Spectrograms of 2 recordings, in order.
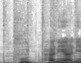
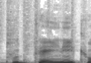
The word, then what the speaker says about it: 부테인: 그 결과 요드가 아닌 아이오딘, 부탄이 아닌 부테인이 교과서에 실렸기 때문이죠.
